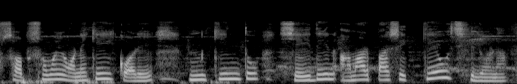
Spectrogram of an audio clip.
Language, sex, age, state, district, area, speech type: Bengali, female, 45-60, West Bengal, Jhargram, rural, spontaneous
